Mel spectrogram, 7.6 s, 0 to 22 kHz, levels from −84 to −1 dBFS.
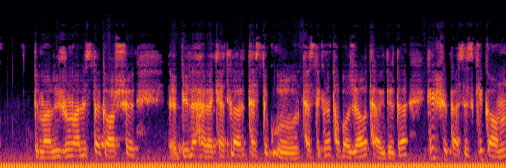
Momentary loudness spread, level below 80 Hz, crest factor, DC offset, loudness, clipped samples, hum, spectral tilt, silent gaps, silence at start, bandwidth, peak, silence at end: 4 LU; -20 dBFS; 16 dB; under 0.1%; -18 LUFS; under 0.1%; none; -4.5 dB/octave; none; 0 s; 8.8 kHz; -2 dBFS; 0 s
